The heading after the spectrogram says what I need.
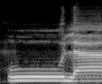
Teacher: حمزہ پیش واو واو مد ہے, اس کو 2 حرکات لمبا کرنا ہے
